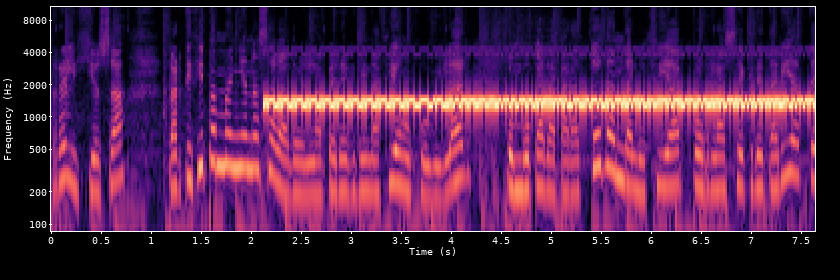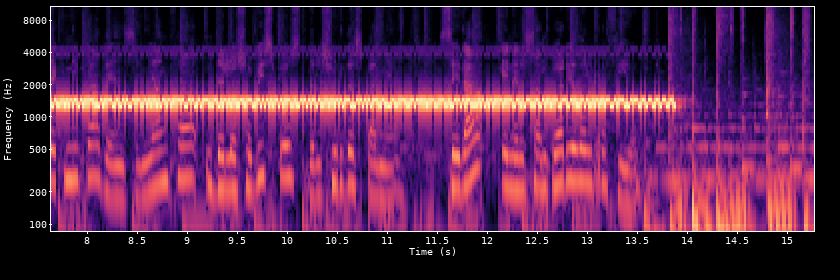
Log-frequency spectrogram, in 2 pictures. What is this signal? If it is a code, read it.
NAVTEX (SITOR-B), 100 baud, 170 Hz shift, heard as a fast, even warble, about 1360 Hz centre. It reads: THE BARK IS USED IN SOME PLACES FOR TANNING AND DYEING PURPOSES.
